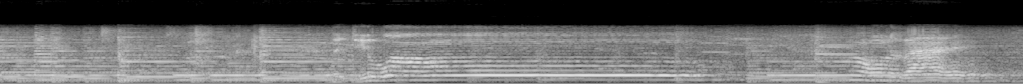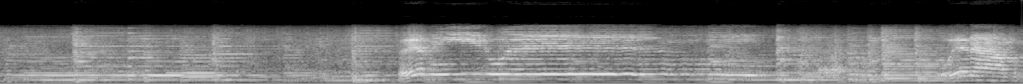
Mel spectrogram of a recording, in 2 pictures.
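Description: Acoustic guitar strummed and picked under a man's singing voice, which holds two long notes with slides at their ends: one about four seconds in, the other past the middle.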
